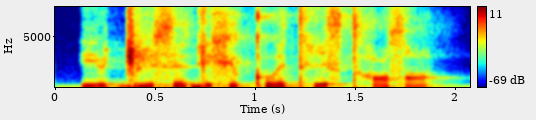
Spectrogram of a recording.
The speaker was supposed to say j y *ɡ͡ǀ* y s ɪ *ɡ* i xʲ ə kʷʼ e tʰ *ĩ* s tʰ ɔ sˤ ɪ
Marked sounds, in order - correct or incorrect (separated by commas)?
correct, correct, incorrect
